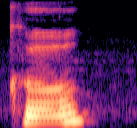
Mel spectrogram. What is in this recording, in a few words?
short voyels arabic alphabet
